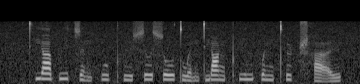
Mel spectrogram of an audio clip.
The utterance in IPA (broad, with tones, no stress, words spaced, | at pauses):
t̪ʰjä˥˧pi˥˩t͡sə̰˨˩nfu˧˥ pʰy˧˥ sɹ̩˥so˥ʊ̯t̪wə̰˨˩n t̪jɑ˥˩ŋpʰi˥nfə˥˧nt̪ʰy˥˩ ʈ͡ʂʰa̰˨˩˦ɪ̯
